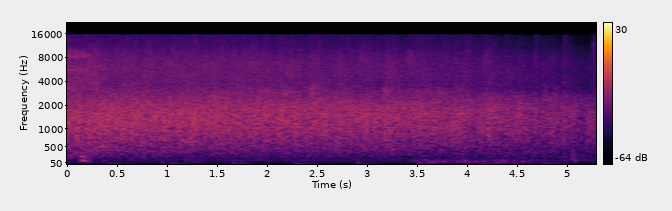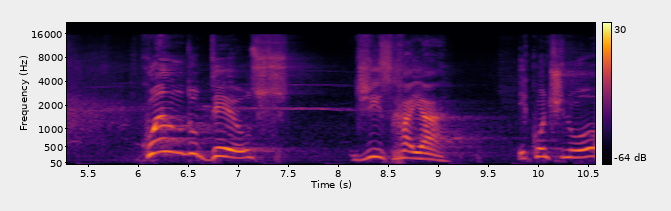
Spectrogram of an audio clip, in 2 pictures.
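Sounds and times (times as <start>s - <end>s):
sustained applause from a large audience: 0.0s - 5.9s
speech: 0.1s - 0.4s, 6.1s - 7.5s, 8.2s - 9.2s, 9.8s - 10.5s.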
